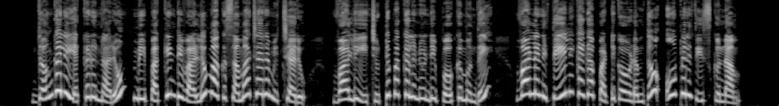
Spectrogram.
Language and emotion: Telugu, happy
